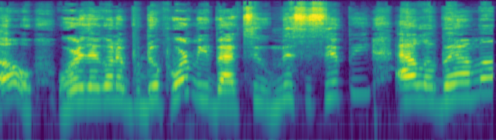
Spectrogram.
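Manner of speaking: facetious, flippant, smug, mocking put-on voice. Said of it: "people facetiously saying".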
